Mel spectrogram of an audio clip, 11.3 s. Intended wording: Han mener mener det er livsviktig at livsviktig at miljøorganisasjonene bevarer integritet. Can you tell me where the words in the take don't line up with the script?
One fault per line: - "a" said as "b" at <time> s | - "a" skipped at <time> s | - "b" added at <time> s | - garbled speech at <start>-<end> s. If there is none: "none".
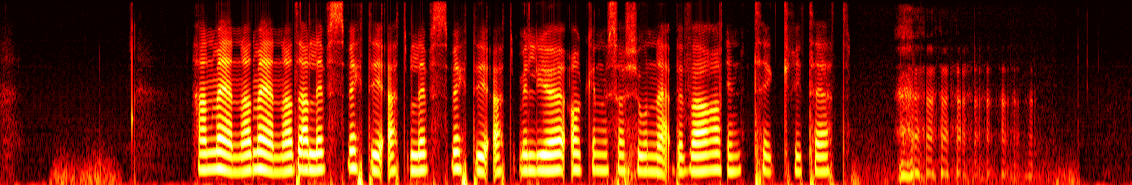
none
